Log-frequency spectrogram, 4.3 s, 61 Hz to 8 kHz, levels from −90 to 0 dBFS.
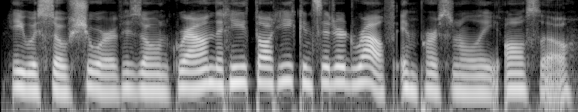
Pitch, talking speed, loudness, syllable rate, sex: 180 Hz, 220 wpm, -17 LUFS, 5.8 syllables/s, female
